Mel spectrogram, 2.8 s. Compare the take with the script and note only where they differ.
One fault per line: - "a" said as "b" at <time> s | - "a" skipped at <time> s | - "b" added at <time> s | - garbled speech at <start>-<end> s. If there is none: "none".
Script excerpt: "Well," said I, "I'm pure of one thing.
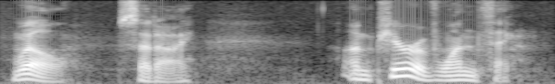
none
